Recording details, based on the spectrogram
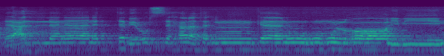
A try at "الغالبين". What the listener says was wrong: مدش برشة الغيب. الغالبين.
